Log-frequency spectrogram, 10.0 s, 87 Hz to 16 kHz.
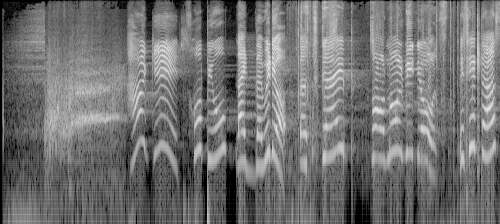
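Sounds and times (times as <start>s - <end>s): cartoon car skidding screech: 0.9s - 2.6s.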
